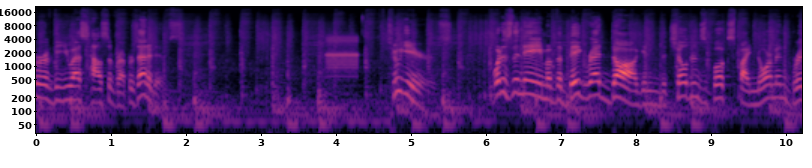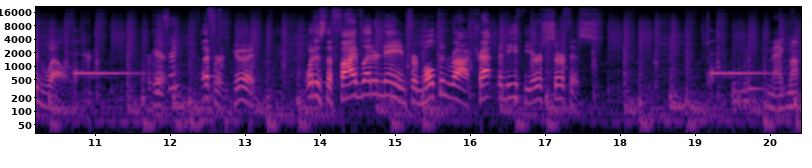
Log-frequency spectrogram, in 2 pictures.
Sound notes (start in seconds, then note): 3.8 buzzer sounding; 10.7 bell chiming; 19.2 bell chiming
